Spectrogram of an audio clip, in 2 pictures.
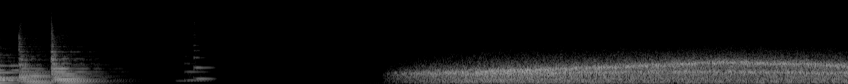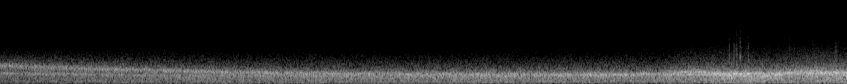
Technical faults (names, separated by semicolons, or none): none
